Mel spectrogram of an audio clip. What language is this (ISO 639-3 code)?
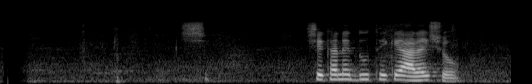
ben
